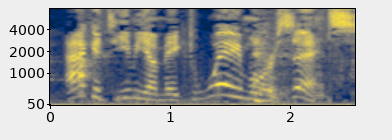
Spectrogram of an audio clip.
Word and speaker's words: Academia: I feel like an idiot now because you pronounce it Academia, and that makes way more sense than the way I pronounce it, which is Academia.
